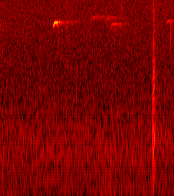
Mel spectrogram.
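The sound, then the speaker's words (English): A nuthatch coming down a tree in a maple lot gives a faint, brief, high nasal squeak, followed by softer thin traces of calling and a single sharp click near the end, all over a low steady hum. “A little bit of a nasal squeak.”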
